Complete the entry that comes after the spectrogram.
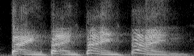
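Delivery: bang bang, punchy and high; gunshot sounds. Acted. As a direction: spit out the gunshots. GM voices gunshots.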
